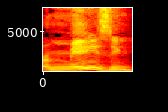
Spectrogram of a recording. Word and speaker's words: amazing: Non, on va dire amazing. Pourquoi? Ah, on a vu. Ouh, ça c'est l'accent tonique. Donc ça, c'est la syllabe accentuée.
